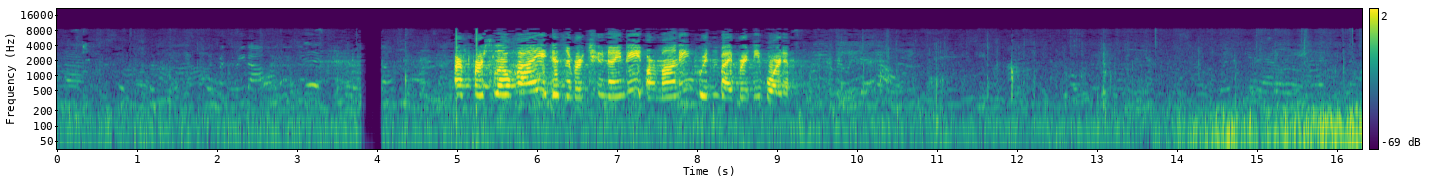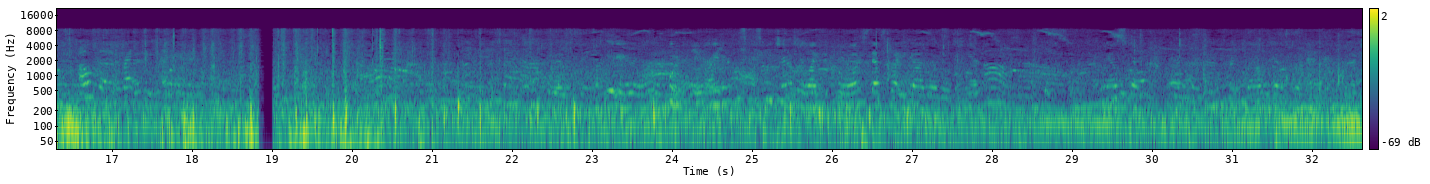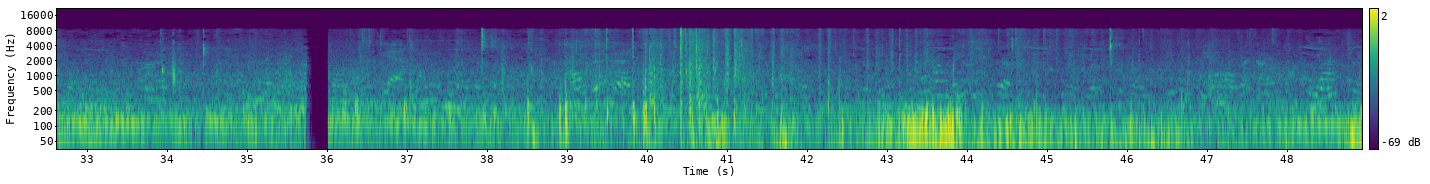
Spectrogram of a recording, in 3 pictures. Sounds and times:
Clip-clop: 0.0s - 4.6s, 9.2s - 48.9s.

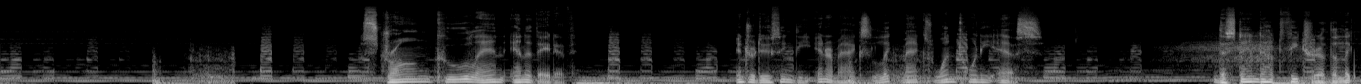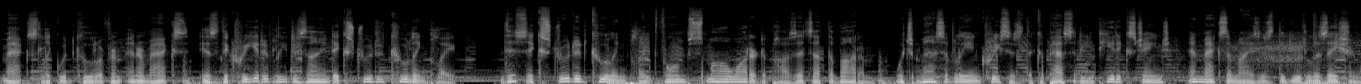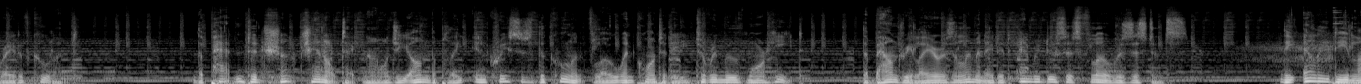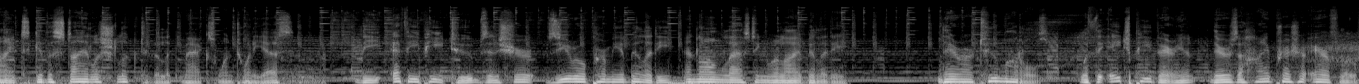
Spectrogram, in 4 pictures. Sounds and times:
Music: 0.0s - 54.4s
Speech: 3.6s - 5.8s, 7.4s - 10.5s, 12.2s - 28.0s, 29.2s - 39.1s, 40.0s - 43.8s, 44.4s - 49.3s, 50.2s - 54.4s.

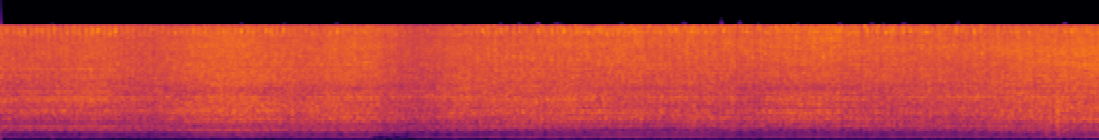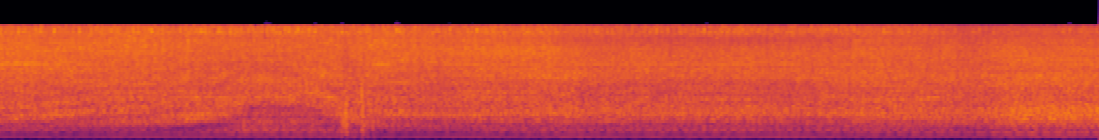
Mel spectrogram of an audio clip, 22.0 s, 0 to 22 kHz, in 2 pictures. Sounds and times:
Outside, urban or manmade: 0.0s - 21.9s
Vehicle: 0.0s - 21.9s.

